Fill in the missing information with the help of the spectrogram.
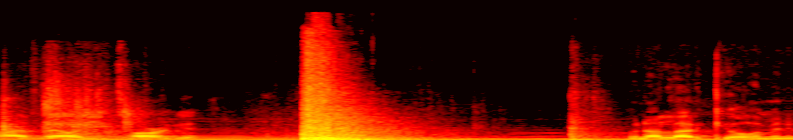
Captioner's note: another bang of foot on door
